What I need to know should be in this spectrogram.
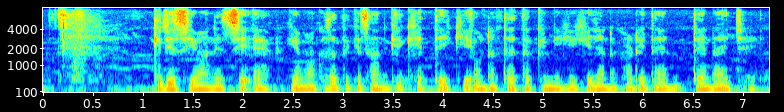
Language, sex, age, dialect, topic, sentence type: Maithili, male, 18-24, Eastern / Thethi, agriculture, statement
